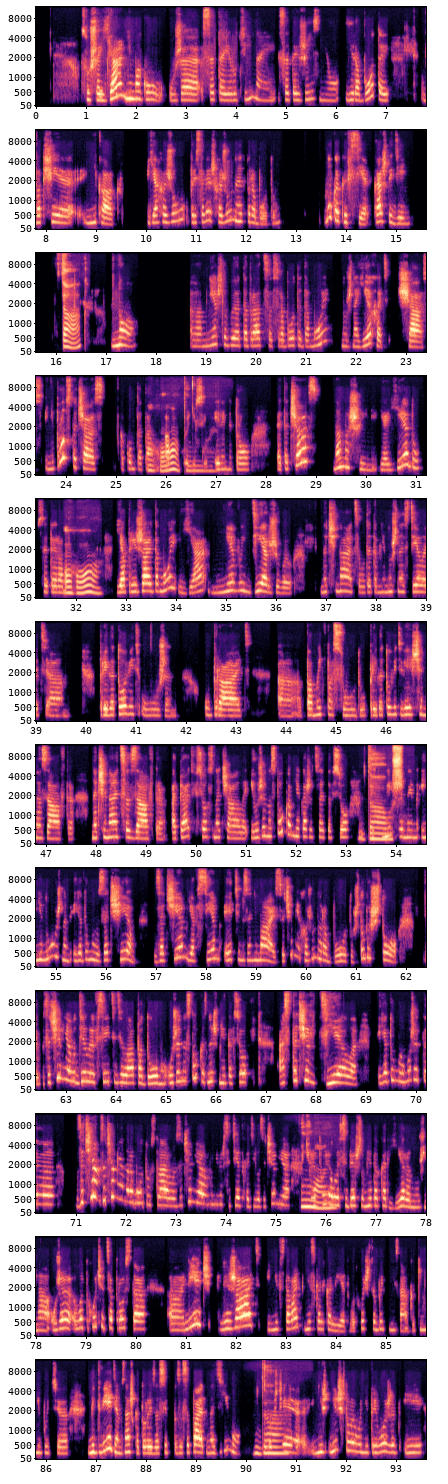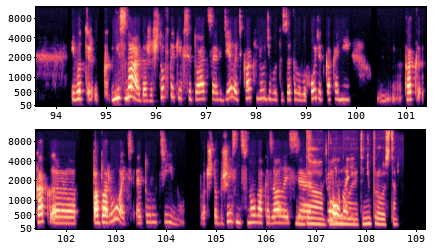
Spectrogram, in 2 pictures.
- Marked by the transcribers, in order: other background noise; tapping
- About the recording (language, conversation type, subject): Russian, advice, Почему повседневная рутина кажется вам бессмысленной и однообразной?
- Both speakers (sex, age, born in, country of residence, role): female, 25-29, Russia, United States, advisor; female, 30-34, Ukraine, United States, user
